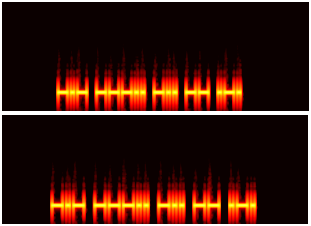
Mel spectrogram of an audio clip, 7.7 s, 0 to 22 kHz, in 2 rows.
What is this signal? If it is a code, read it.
Morse code, heard as a keyed tone, about 29 wpm, 700 Hz. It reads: K8DMR K8DMR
